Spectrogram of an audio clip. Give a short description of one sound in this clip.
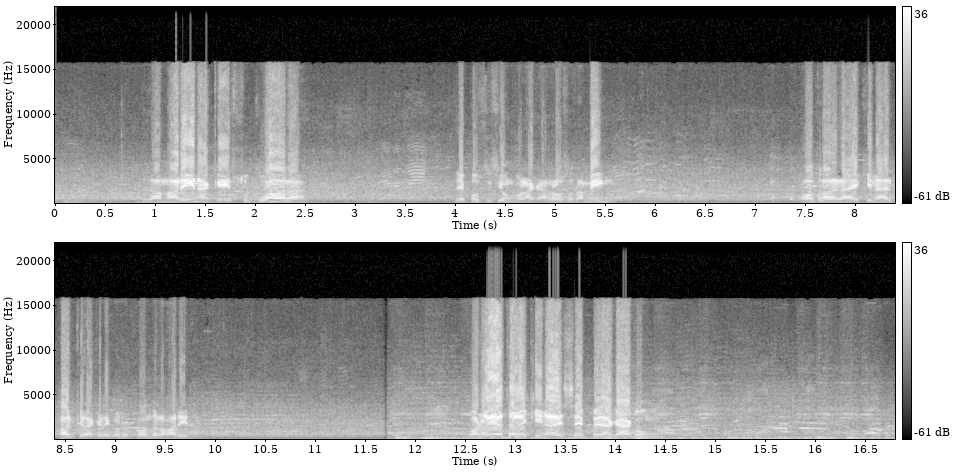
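A crowd of men and women talks and calls out nearby.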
